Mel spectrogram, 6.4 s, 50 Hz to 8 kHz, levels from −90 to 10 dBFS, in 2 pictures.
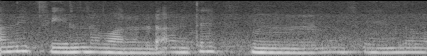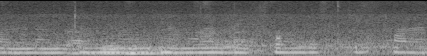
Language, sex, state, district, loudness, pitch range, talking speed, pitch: Telugu, female, Andhra Pradesh, Manyam, -15 LUFS, 175-195 Hz, 105 wpm, 185 Hz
